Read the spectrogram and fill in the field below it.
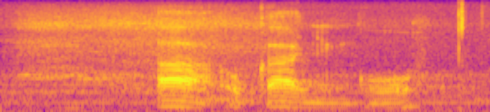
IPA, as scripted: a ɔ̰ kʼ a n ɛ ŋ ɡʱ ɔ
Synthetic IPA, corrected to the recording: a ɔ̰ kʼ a ɲ ɛ ŋ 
